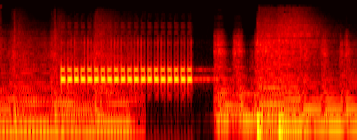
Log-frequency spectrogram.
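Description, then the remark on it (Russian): A telephone rings loudly in one short burst of rapid, trilling two-tone pulses lasting about a second, then stops abruptly as busy background sound continues. “в любой момент могут позвонить граждане, у которых имеется телефон, вот, как э, и рабочий, так и личный, потому что рабочий может не работать, всегда звонят на личный.”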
